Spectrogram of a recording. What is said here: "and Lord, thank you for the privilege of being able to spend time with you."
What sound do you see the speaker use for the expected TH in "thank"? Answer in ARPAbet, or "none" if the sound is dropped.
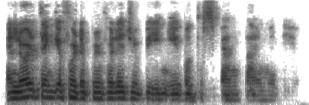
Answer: T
